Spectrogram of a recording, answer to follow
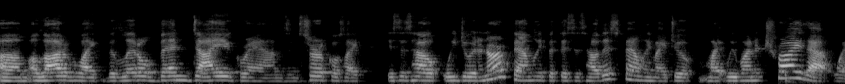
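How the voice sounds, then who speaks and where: A woman with a Spanish accent, fairly low in pitch with ordinary variation, at a fairly quick pace with big swings in loudness. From USA, Spanish-speaking home. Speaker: school administrator, workshop moderator. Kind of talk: parent workshop discussion.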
